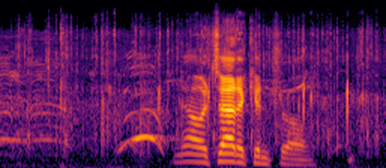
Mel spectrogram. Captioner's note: applause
